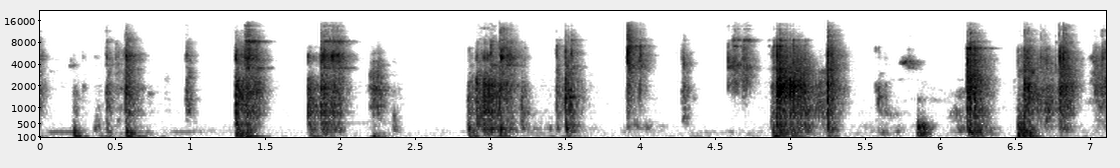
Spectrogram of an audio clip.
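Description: Small metal parts click and rattle on a table.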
